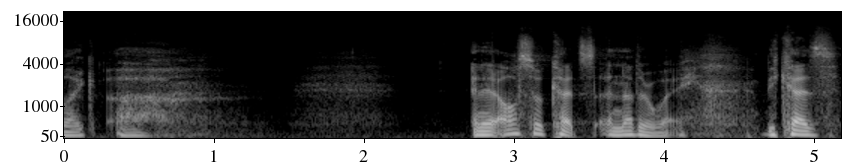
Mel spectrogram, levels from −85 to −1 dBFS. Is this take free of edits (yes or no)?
yes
